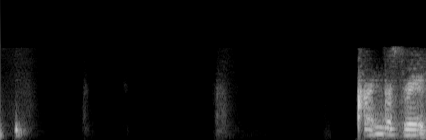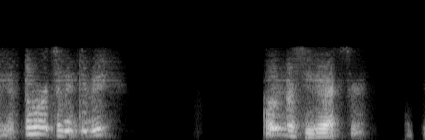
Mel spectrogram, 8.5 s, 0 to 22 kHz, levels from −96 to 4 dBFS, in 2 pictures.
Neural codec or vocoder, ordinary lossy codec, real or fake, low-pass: codec, 44.1 kHz, 0.9 kbps, DAC; AAC, 32 kbps; fake; 5.4 kHz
